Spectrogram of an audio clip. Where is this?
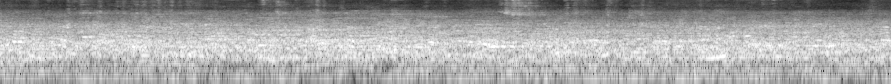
in a crowded indoor space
